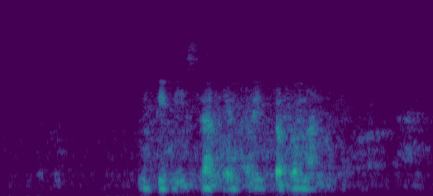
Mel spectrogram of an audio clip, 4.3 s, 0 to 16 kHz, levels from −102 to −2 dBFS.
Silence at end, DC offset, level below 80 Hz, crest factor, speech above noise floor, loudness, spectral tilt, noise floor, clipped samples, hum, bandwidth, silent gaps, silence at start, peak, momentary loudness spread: 0.2 s; under 0.1%; under -90 dBFS; 22 dB; over 39 dB; -52 LUFS; -7.5 dB/octave; under -90 dBFS; under 0.1%; none; 7.2 kHz; none; 1.4 s; -32 dBFS; 14 LU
